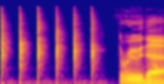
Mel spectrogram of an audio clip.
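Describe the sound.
Six loud, sharp hand claps land in an even rhythm, each snapping crisply and dying away fast, followed by a voice starting to speak.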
